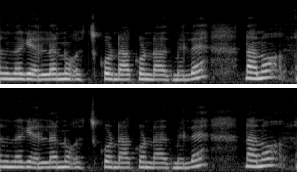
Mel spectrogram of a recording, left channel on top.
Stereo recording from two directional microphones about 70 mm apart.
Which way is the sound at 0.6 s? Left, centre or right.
Left.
